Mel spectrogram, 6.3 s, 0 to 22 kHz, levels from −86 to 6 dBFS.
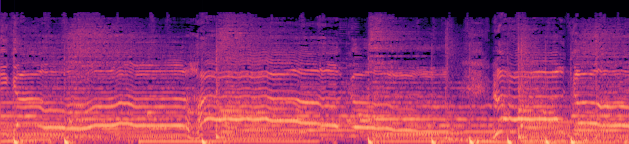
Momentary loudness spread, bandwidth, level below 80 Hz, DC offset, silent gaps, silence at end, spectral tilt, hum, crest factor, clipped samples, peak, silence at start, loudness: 3 LU; 15.5 kHz; -20 dBFS; under 0.1%; none; 0 s; -5.5 dB/octave; none; 12 dB; under 0.1%; 0 dBFS; 0 s; -12 LUFS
